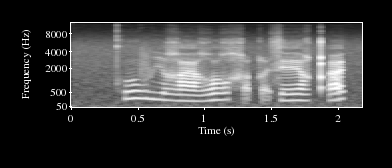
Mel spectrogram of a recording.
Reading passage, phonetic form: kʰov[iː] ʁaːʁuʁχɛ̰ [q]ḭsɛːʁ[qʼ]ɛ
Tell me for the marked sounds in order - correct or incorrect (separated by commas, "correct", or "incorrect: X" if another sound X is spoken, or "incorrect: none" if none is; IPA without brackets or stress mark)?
correct, correct, correct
